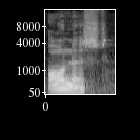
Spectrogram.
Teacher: the word honest begins with the vowel sound because the sound of the letter h is silent therefore it is pronounced honest and ann is used he is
